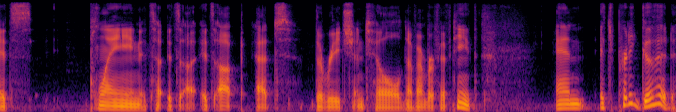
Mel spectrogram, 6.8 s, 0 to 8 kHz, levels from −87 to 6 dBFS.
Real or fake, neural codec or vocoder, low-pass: real; none; 7.2 kHz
